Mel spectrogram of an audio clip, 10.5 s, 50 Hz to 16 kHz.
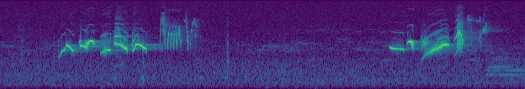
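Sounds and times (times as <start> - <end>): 
common blackbird Turdus merula singing: 1.0 - 4.0, 5.0 - 10.0.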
